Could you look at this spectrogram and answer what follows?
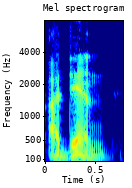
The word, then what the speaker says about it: Aden: Gulf of Aden, or Aden, if you want to pronounce it that way.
